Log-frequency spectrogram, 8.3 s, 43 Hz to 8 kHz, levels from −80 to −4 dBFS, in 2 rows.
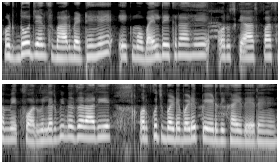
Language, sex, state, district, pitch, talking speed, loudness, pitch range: Hindi, female, Rajasthan, Jaipur, 215 Hz, 240 wpm, -17 LUFS, 195-230 Hz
